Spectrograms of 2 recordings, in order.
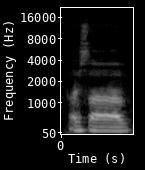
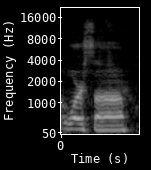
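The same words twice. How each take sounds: First: The word begins with a V sound. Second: The word begins with a W sound. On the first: The speaker calls it right. "the W is V" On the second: The speaker calls it wrong.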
